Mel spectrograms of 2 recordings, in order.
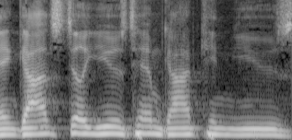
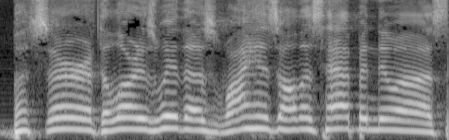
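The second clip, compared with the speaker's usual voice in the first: hammed-up whining complaint; whiny; 10 semitones higher than usual. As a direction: whine in protest like a wronged kid. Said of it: "he kinda gets all whiny".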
